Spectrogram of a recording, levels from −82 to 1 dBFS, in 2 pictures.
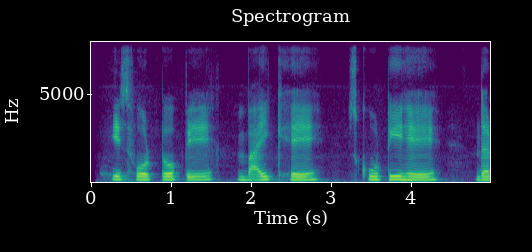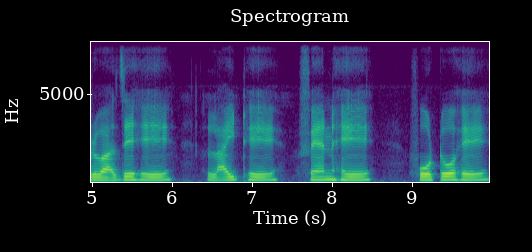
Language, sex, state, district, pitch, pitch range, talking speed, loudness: Hindi, male, Odisha, Sambalpur, 160 Hz, 155-170 Hz, 90 wpm, -17 LUFS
